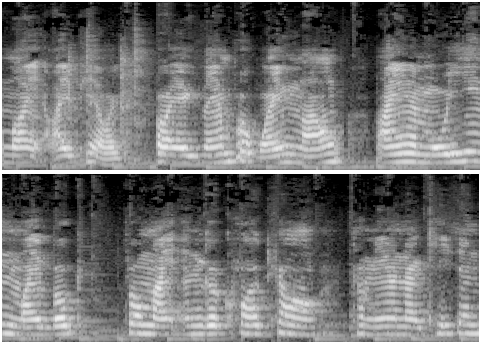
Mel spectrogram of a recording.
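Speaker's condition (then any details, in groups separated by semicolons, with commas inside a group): Cerebral palsy; wheelchair, assistive technology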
